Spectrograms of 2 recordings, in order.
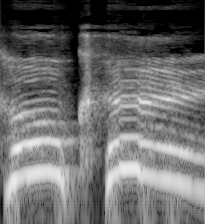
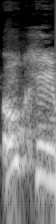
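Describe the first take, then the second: First: It is said in a reluctant, sulky tone. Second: It is said in a willing, pleasant tone. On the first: The child agrees unwillingly. The speaker calls it wrong. "not be like" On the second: The child agrees gladly. The speaker calls it right. "they need to say it with a good attitude"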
